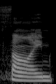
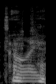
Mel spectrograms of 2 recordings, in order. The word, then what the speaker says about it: thyme: I cooked a squash and, okay, apparently I say this wrong. I said a squash and thyme coconut curry, but apparently it's thyme.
